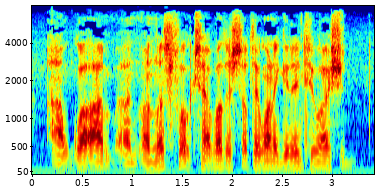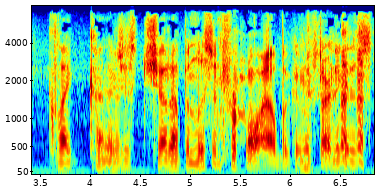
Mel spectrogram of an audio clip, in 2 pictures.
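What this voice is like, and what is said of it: Strained, hoarse voice. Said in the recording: “I'm losing my voice here ... I was starting to get a sore throat today.”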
